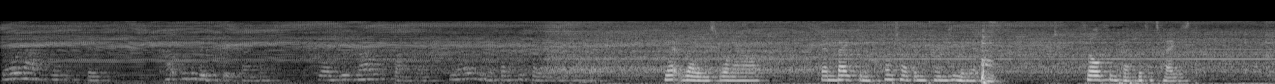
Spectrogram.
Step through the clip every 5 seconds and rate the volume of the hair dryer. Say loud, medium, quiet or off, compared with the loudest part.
quiet, loud, loud.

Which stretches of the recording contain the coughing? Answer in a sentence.
You can hear the coughing from 9.3 to 10.0 s.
